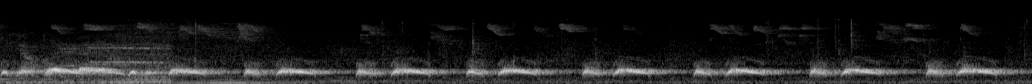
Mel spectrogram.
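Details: Spotted dove cooing in a long rhythmic run: low hooted notes repeated roughly once a second, each rising slightly then sagging, while thin high chirps from small birds flicker above.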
